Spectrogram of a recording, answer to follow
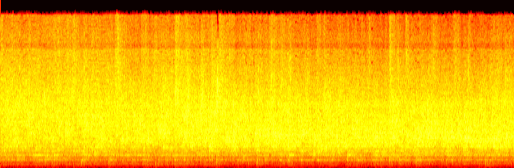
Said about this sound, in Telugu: ఇప్పుడు ఉల్లిగడ్డ పచ్చిమిర్చి వేసుకోవాలి ఇప్పుడు ఇవి ఇట్లా చిట్చిట అన్న తర్వాత ఇవి చేసుకోవాలి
